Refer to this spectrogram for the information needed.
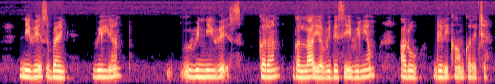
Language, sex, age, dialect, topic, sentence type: Maithili, female, 51-55, Angika, banking, statement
